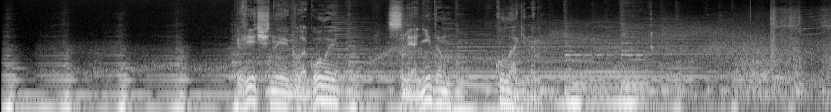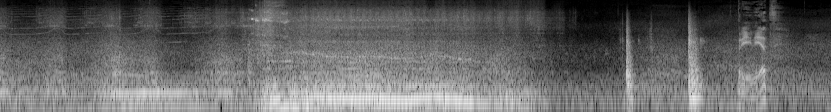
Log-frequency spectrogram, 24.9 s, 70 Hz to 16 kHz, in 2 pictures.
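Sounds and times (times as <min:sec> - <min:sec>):
car engine idling with low hum and revving: 0:00.0 - 0:23.4
speech: 0:03.7 - 0:08.2
car door thuds: 0:21.7 - 0:23.2.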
